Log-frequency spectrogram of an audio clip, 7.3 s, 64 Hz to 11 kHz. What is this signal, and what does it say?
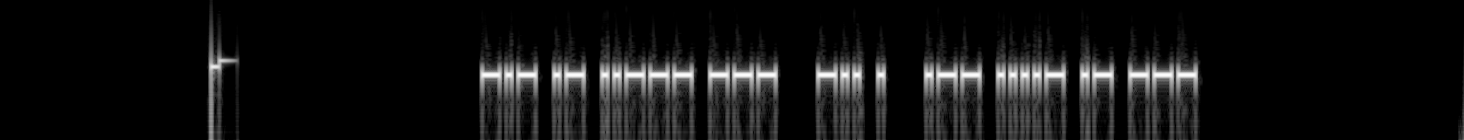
Morse code, heard as a keyed tone, about 40 wpm, 700 Hz. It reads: KA2O DE W4AO
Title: USA Callsign DE Callsign - 4 Characters - 40wpm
